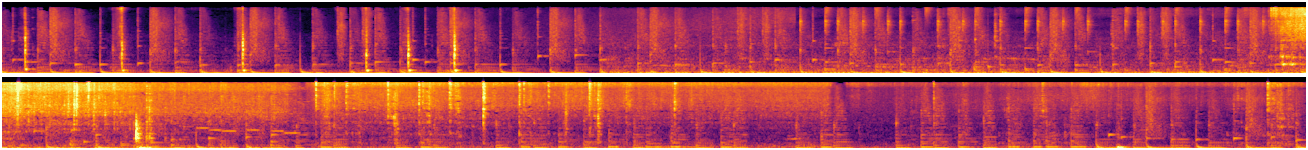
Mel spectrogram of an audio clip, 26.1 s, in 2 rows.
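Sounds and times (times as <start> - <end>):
utensil scraping metal wok: 12.7 - 14.7, 16.1 - 20.0, 25.4 - 26.0
vegetables sizzling in hot oil: 12.7 - 21.7.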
